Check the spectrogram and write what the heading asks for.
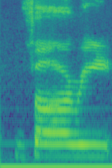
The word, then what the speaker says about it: Mhairi: And I should just say Vari is spelt M-H-A-I-R-I.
